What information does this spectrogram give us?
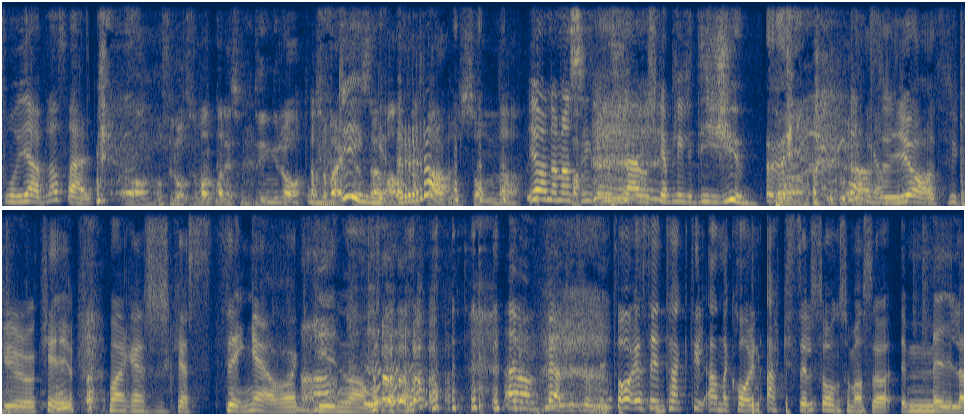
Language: Swedish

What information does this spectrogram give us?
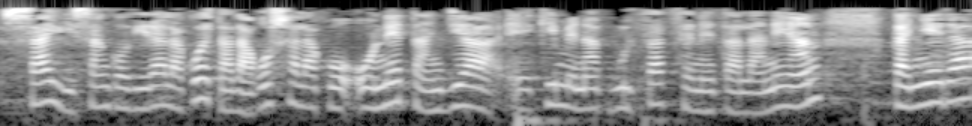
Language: Basque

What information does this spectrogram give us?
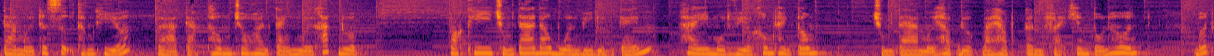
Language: Vietnamese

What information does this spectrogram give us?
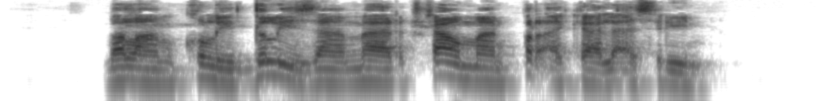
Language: Central Kurdish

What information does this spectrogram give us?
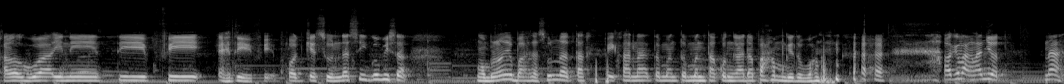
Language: Indonesian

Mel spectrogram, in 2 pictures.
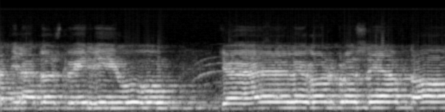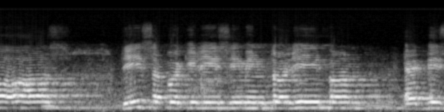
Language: Greek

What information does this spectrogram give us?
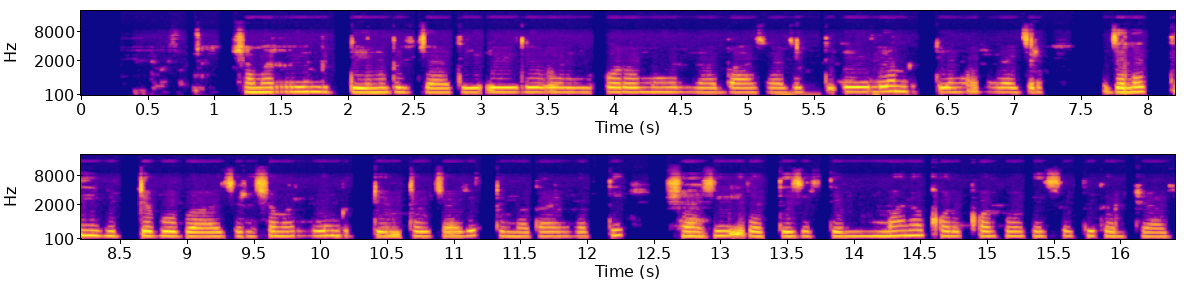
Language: Oromo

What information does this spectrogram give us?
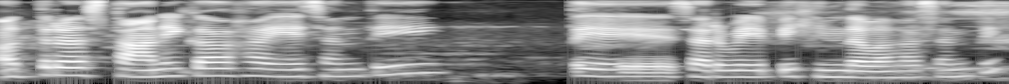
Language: Sanskrit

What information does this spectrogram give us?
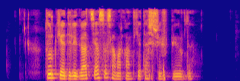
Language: Uzbek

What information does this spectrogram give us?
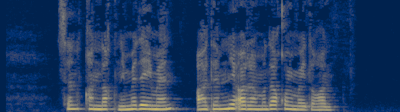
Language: Uyghur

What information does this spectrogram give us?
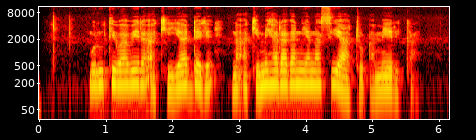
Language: Kikuyu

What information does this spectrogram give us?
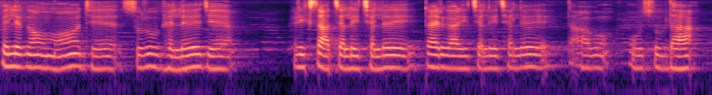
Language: Maithili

